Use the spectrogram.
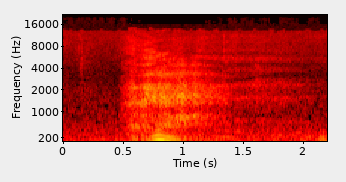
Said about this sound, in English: A prolonged yawn in American churches today.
